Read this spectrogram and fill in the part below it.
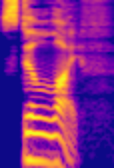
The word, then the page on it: still life: British English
